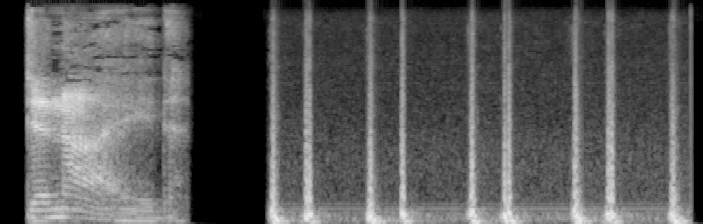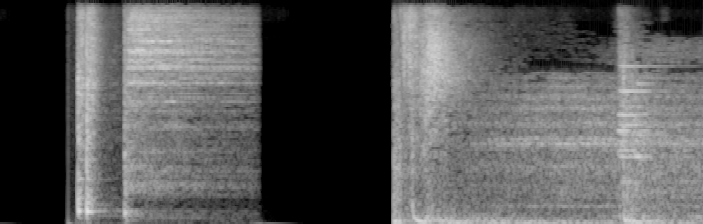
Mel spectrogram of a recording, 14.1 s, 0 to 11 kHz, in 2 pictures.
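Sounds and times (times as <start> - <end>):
heartbeat thumps: 2.7 - 7.0
bright ringing crash: 11.1 - 14.0.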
